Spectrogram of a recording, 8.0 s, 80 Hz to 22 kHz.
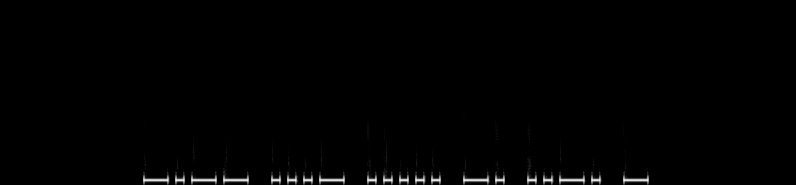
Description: Morse code, heard as a keyed tone, about 16 wpm, 700 Hz. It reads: YV5NFT
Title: DXCC-100 Call Signs - 6 Characters - 15wpm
